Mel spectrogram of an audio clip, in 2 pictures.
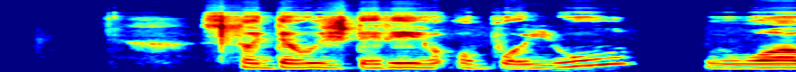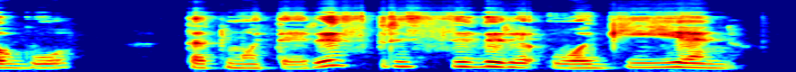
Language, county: Lithuanian, Vilnius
